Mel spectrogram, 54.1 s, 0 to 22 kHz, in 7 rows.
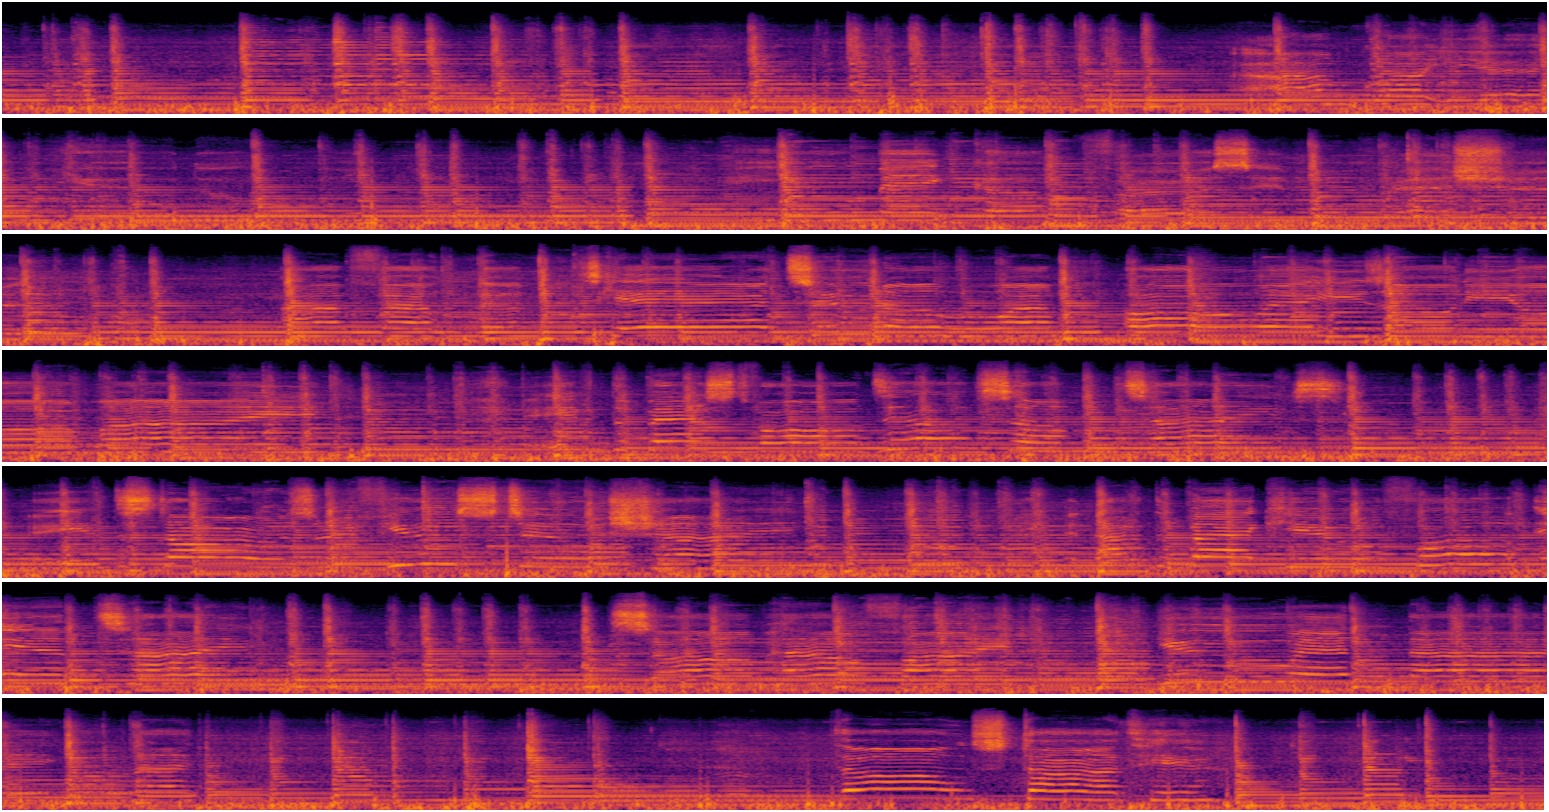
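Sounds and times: acoustic guitar chords: 0.0 - 54.0.

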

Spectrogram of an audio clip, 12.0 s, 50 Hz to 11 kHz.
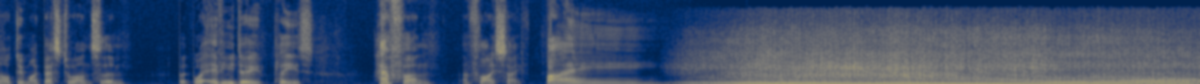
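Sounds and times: propeller aircraft engine: 6.6 - 12.0.

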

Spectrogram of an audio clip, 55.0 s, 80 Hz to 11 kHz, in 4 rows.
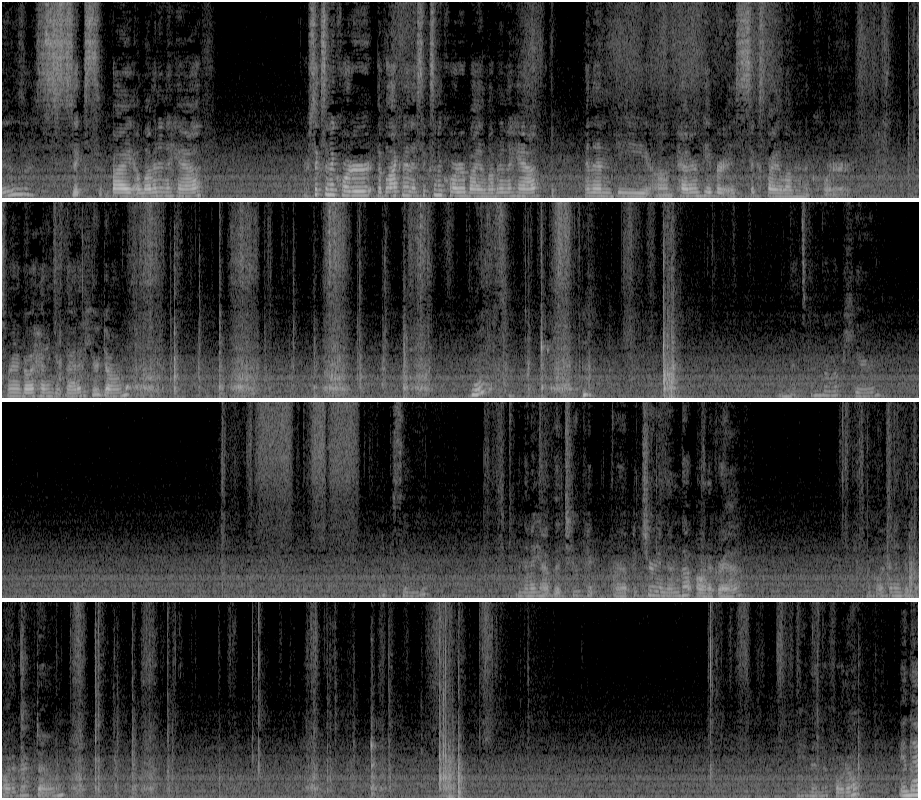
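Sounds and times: tape runner rasping strokes: 15.6 - 22.5, 42.1 - 43.9, 45.8 - 47.2
tape runner drawn across card: 18.4 - 19.2, 19.8 - 20.3.

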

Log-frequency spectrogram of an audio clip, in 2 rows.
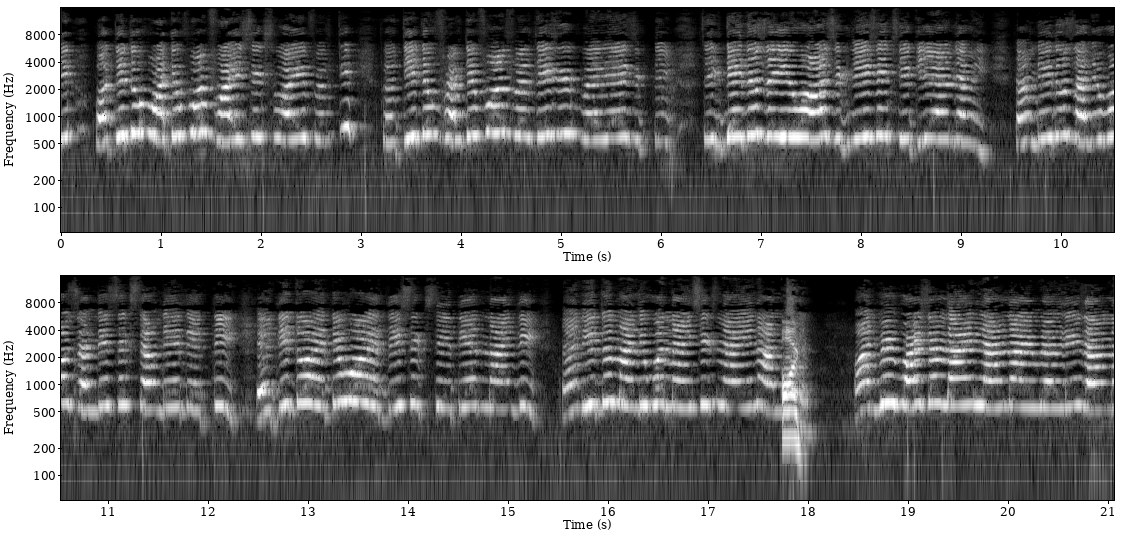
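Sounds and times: young boy chanting rapidly: 0.0 - 21.0
boy breathing: 6.1 - 6.4.

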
